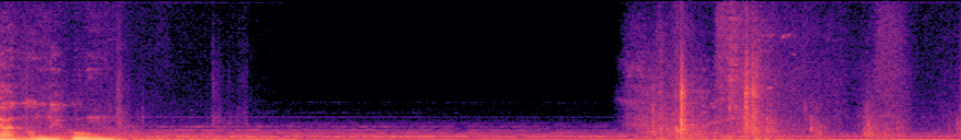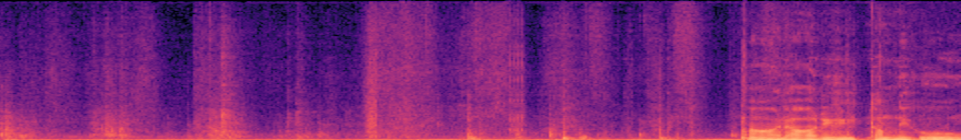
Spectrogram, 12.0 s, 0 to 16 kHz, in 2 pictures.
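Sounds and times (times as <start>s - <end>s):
footsteps and wooden creaks: 3.9s - 12.0s.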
